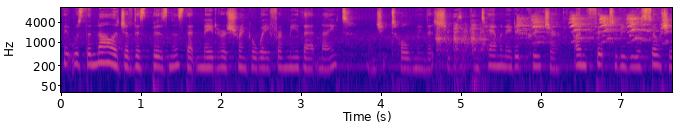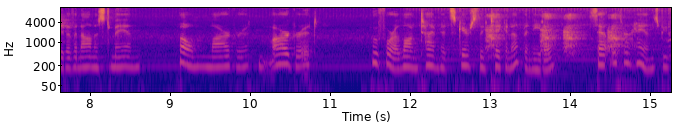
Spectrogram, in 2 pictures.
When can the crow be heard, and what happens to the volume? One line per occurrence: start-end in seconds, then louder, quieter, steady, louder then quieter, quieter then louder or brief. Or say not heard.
not heard.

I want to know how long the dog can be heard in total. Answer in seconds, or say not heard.
5 s.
